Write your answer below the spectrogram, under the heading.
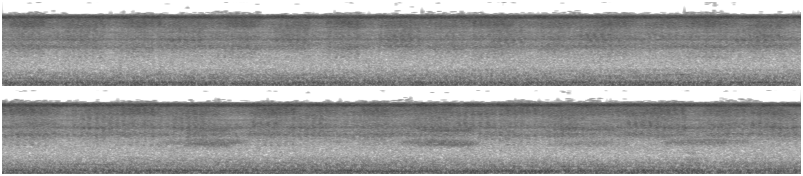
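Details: Summer-night cicada chorus at dusk in Georgia, USA, where males call to draw females; a constant high, hissing drone fills the background while a few soft lower warbling notes surface near the end.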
